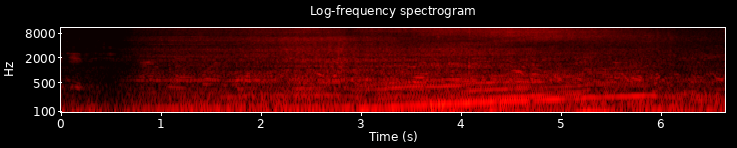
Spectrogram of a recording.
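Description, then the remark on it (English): Race car engines hum and rev as the cars roll into the paddock, drivers coming in from their latest runs, one engine note climbing steadily in pitch over a constant rumble of motors and muffled background chatter. “and over in the distance, in the shade of some trees, is the paddock where all the drivers are coming in from their latest runs.”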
